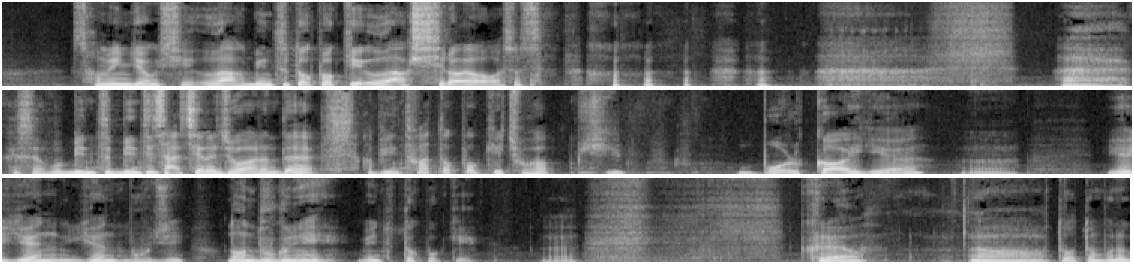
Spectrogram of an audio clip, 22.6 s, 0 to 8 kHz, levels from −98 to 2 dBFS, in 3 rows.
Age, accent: 50-69, native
